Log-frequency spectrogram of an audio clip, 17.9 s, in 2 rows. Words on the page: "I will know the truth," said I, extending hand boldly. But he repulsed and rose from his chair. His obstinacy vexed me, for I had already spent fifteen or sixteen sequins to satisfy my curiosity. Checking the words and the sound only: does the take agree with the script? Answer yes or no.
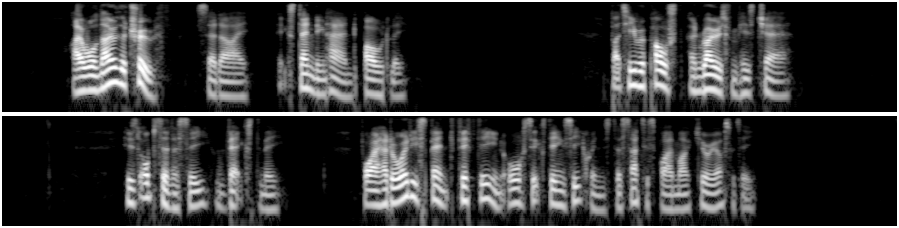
yes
